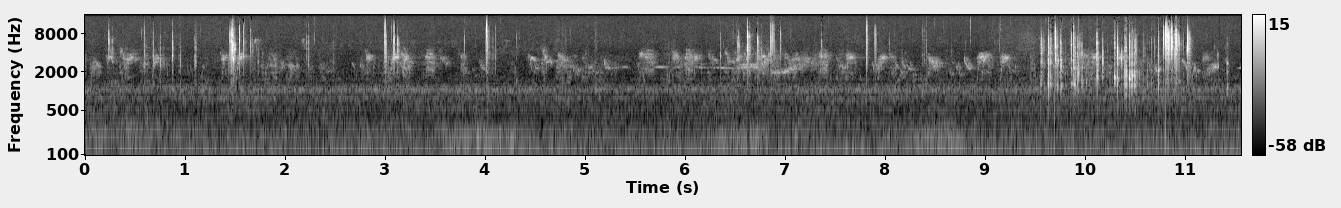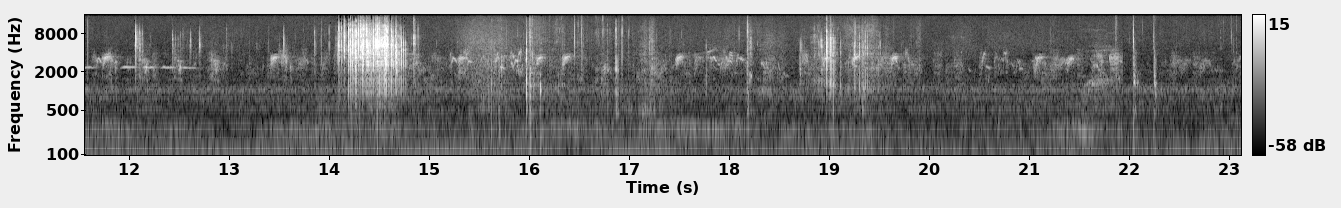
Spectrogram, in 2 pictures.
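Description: Close handling of pearls and a large freshwater mussel: scattered sharp clicks of hard pearls tapping together in the hand and against the shell, with a louder, longer noisy handling scrape about fourteen seconds in.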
